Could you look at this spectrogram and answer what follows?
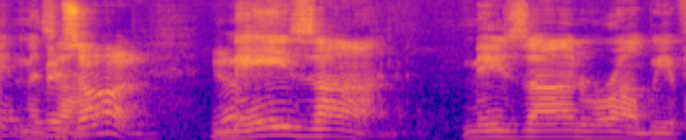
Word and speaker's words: Mezan: Mezan.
